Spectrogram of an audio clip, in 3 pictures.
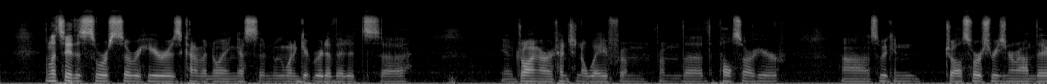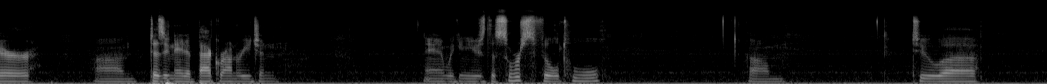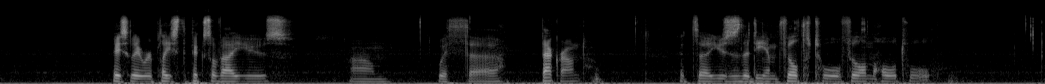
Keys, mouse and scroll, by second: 1.5-2.7 drag, 4.8-6.2 drag, 7.9-8.9 drag, 11.7 b, 16.5 click, 17.9 click, 20.0 click, 21.9 click, 23.0 click, 24.3-26.4 right drag, 26.4 Tab, 27.3 Tab.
